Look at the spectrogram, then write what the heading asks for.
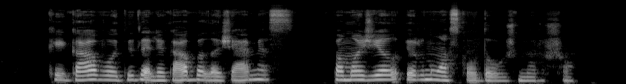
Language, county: Lithuanian, Tauragė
